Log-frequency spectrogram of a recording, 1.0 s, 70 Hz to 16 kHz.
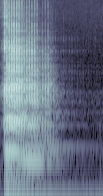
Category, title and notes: Sound effects > Other mechanisms, engines, machines
Handsaw Beam Plank Vibration Metal Foley 11
plank, metal, household, perc, handsaw, vibration, foley, vibe, hit, tool, percussion, metallic, twangy, smack, shop, fx, sfx, twang, saw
